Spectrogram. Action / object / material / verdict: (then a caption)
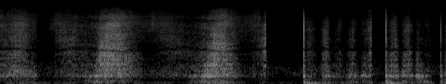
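scrape / paperback book with card cover / card / none. Fingertips and short nails scratch and trace across the matte card cover of a closed paperback copy of Mansfield Park lying flat on a wooden table. Two long, slow strokes swell into soft, bright, papery hisses, followed by a run of quicker, sharper scratches with short gaps between them.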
